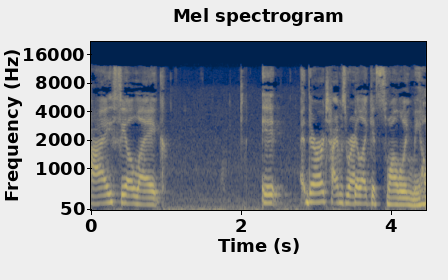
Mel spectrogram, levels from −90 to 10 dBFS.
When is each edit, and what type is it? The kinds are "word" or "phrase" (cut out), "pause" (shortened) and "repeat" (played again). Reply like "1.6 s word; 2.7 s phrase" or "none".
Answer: 3.5 s phrase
